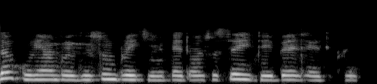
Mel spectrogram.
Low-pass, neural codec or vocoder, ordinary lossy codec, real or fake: 5.4 kHz; codec, 16 kHz, 4 kbps, FreqCodec, smaller model; MP3, 24 kbps; fake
